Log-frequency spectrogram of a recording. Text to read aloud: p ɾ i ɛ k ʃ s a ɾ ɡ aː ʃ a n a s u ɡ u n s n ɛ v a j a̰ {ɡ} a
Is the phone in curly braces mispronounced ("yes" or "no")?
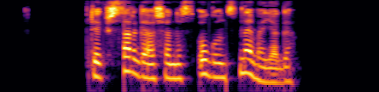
no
